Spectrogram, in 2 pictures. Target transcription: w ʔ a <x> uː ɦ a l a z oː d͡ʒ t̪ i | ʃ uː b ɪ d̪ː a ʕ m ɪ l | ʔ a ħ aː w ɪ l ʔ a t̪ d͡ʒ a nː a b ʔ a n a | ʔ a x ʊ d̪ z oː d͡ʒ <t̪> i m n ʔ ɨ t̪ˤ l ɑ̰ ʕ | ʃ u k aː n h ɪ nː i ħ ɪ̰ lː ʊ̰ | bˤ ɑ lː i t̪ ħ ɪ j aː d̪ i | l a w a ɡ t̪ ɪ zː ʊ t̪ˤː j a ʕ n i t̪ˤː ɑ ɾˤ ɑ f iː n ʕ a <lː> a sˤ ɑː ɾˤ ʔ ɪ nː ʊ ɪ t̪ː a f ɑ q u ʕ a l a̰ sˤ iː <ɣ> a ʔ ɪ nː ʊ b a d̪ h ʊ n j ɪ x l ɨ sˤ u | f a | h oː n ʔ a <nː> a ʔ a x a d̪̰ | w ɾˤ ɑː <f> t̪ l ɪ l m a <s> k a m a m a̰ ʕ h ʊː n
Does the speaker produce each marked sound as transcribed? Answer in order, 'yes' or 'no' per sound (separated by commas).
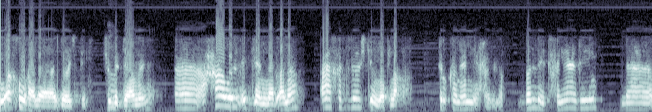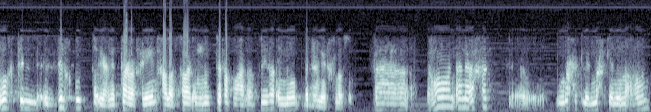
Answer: yes, yes, no, yes, no, no, no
